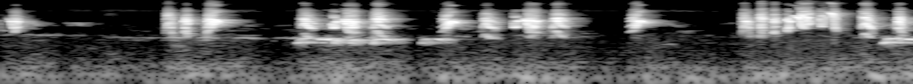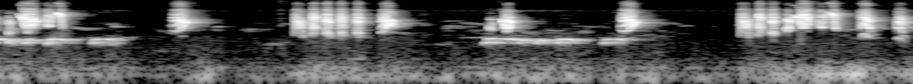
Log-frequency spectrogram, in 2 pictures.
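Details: Long-tailed shrike singing as a lure to prompt quiet shrikes to sing: quick series of harsh, buzzy chattering bursts repeated in rapid runs, interspersed with lower nasal droning notes, fairly loud and continuous over several seconds.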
